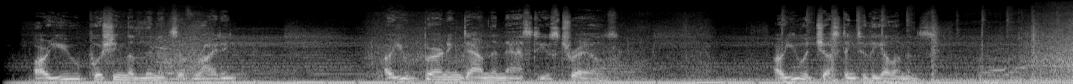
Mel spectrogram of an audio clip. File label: Commercials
